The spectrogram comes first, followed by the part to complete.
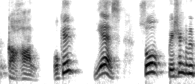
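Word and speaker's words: Cajal: interstitial nucleus of the kazal kazal better to say correct pronunciation is the kahal okay yes so patient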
